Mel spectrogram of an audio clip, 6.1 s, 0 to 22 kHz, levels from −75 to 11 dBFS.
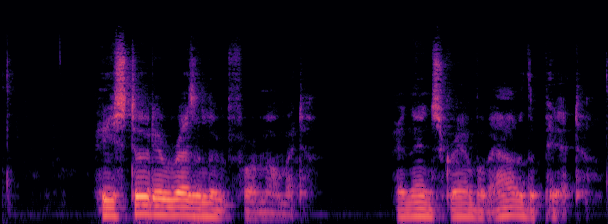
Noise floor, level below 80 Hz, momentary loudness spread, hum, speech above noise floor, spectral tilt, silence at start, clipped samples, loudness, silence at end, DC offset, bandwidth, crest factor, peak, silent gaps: -69 dBFS; -50 dBFS; 21 LU; none; 51 dB; -5.5 dB/octave; 1 s; under 0.1%; -18 LUFS; 0.2 s; under 0.1%; 12 kHz; 18 dB; -2 dBFS; none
